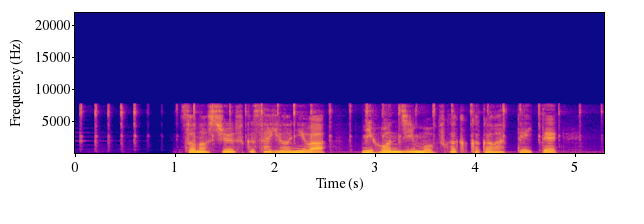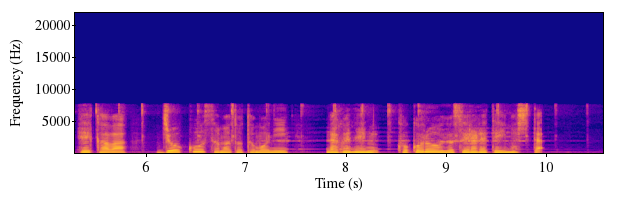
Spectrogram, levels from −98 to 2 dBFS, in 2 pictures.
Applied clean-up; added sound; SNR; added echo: neural mask model RNNoise.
